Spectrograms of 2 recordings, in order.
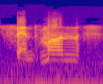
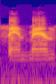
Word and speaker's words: Sandmann: it's a family name it's not spelled the way it sounds it's it's it's German it's technically pronounced sand mun there's two NS at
